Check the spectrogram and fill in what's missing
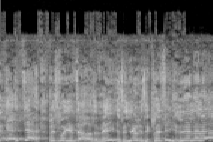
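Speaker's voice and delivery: high, giddy child impression; overjoyed little kid. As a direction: babble happily like a kid let into the game. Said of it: "I was just so happy".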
